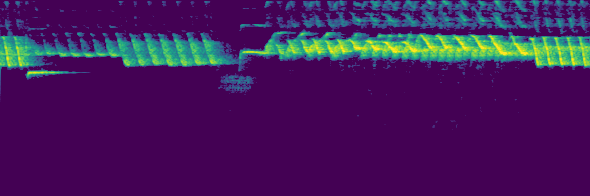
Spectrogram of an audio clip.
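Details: Canary singing to attract females for breeding, a high, fast tour of rolled trills with a short low buzzy note in the middle, then a long bright rattling trill.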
